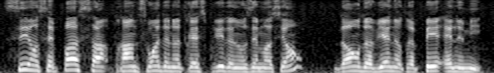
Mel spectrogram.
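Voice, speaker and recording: Québécois monk guy explaining meditation slow and calm, smooth crisp voice. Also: on the high side, no room sound. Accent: Québécois French. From Canada. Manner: calm, patient explaining with frequent pauses. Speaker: Buddhist monk and meditation teacher. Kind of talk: introductory talk on meditation.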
